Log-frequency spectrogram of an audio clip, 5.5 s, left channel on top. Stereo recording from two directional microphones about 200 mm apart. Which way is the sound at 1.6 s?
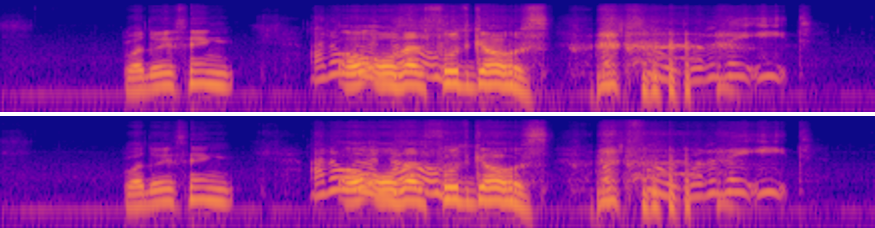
35° right (ahead or behind).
